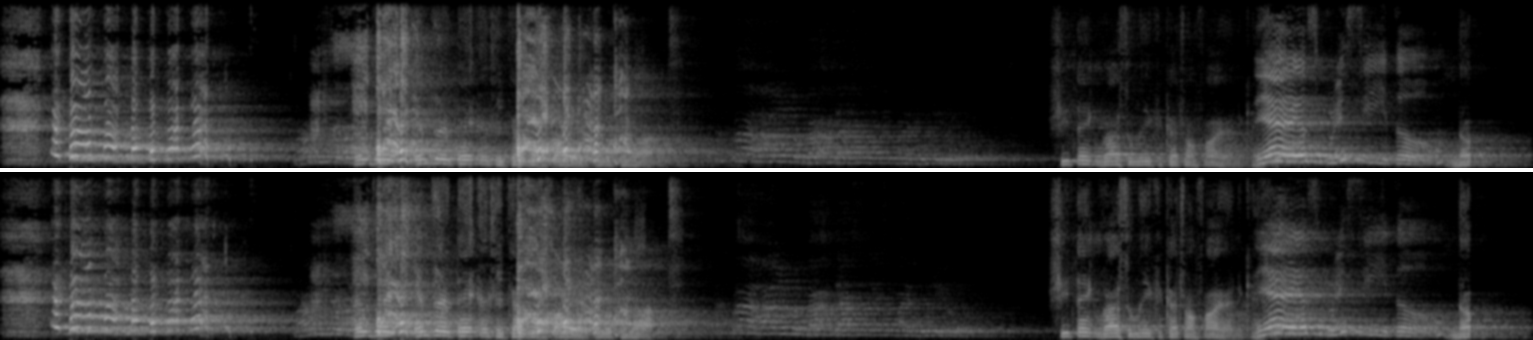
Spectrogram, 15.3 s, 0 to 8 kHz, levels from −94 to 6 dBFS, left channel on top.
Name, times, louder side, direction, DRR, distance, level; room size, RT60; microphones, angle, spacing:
voice 1, 0.0-1.4 1.7-2.1 3.1-4.2 5.2-6.3 12.6-14.5, left 3 dB, 25° left, 5 dB, 1.6 m, -32 dB
voice 2, 0.7-1.3 2.9-4.8 7.1-9.7, right 1 dB, 10° right, -7 dB, 5.6 m, -48 dB
voice 3, 3.5-5.9 6.2-6.6 10.5-12.7 14.5-14.7, right 3 dB, 30° right, 11 dB, 0.6 m, -36 dB
25.0 x 23.5 x 8.4 m, 2.7 s
head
